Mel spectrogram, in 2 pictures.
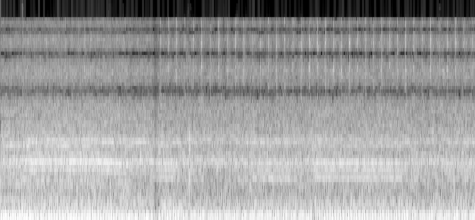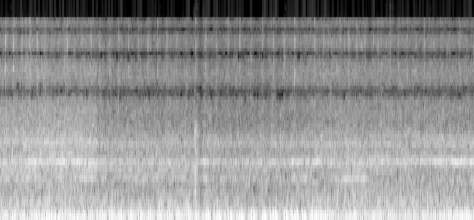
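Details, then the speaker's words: Alfa Romeo Spider petrol engine misfiring, running on three cylinders at rough idle: uneven, stumbling beat while plug boots are pulled one at a time to find the dead cylinder; spark plug suspected. "now, the car is having a misfire. In order to find out which cylinder has the misfire, I'm first going to try and see if one of these spark plugs has gone bad by removing the boots from each cylinder as the car is idling rough."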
